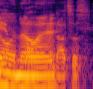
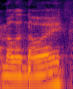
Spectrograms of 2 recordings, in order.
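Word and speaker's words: Melinoë: I forgot the way to pronounce her name. Melinoe. Yeah, Melinoe.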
